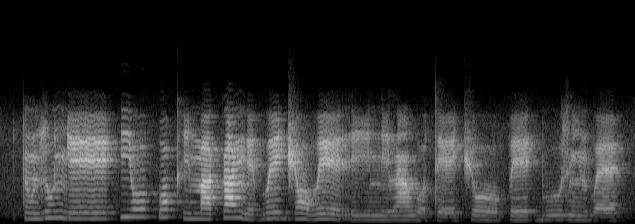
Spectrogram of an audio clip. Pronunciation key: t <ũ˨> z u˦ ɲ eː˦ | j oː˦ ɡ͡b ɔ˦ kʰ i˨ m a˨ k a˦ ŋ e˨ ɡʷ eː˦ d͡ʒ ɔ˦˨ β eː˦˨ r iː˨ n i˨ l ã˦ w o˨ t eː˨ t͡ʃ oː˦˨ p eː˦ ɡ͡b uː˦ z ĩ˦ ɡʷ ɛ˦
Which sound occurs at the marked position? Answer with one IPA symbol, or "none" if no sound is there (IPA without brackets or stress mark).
ũ˨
